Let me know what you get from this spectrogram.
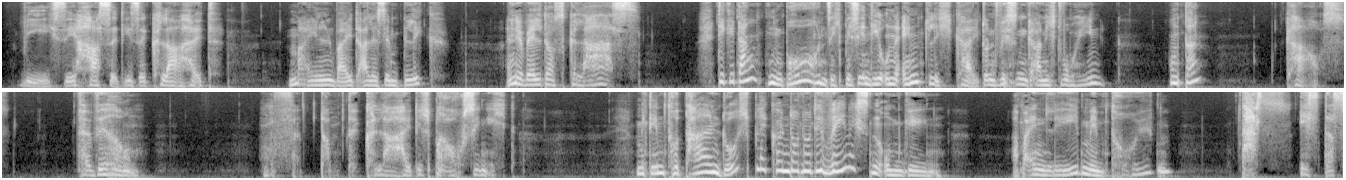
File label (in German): Schauspiel Energisch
